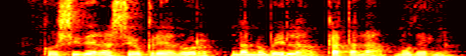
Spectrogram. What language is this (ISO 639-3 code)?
glg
